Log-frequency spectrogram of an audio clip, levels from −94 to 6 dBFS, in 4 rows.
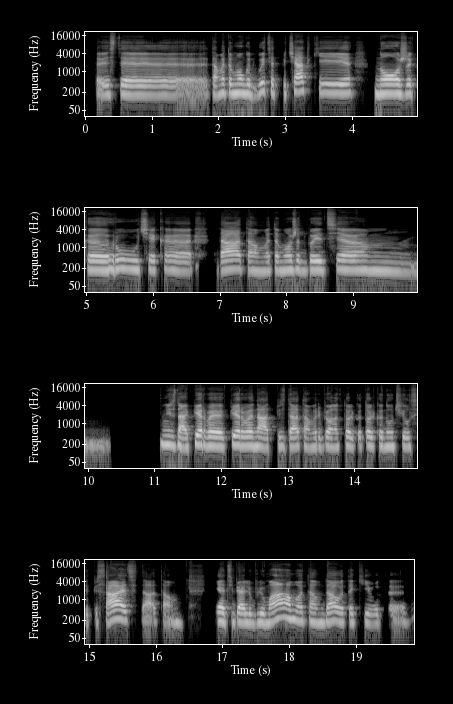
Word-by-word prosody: То - - -6
есть, 175 0 -5
э, 165 - -1
там, 165 +2 -2
это 190 0 -1
могут 185 -2 +1
быть: 215 +3 -3
отпечатки 195 0 0 0.3
ножек, 185 0 +3
э, 175 -1 +4
ручек, 185 -2 -3
э, 165 -3 -3 0.4
да, 190 +2 +2
там, 170 -3 -5
это 170 +1 -4
может 180 +1 -3
быть, 175 +1 -1
эм, 170 - -4 0.7
не 200 -2 -1
знаю, 160 -3 +3
1- 180 -4 +6
1 180 +1 +3
надпись, 170 0 0
да, 170 +1 +2
там, 165 -2 -6
ребёнок 165 -1 -3
только-только 175 0 -2
научился 170 0 -5
писать, 210 +4 +4
да, - - -4
там: 170 -1 -8 0.5
"Я 190 -2 +5
тебя 175 0 +1
люблю, 170 0 -2
мама", 220 +1 +3
там, 175 -3 -4
да, 185 +2 +2
вот 175 -1 -2
такие 175 -1 -7
вот, 160 0 -10 0.2
э, 185 - -9
180 Hz, 125 wpm, -23 LUFS, 170-185 Hz, 0.7 s, 1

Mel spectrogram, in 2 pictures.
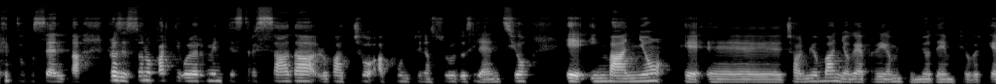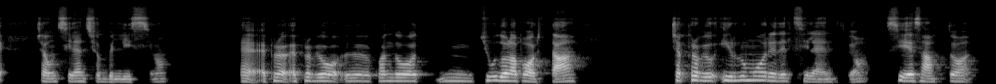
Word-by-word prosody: che - - -9
tu - - -24
senta, 135 -1 -1 0.3
però 200 0 +4
se 175 - 0
sono 195 -1 -4
particolarmente 165 0 -2
stressata, 155 +1 +1
lo 135 - -6
faccio, 145 - -5
appunto, - - -9
in - - -15
assoluto 425 -2 -8
silenzio 150 - -3 0.3
e 450 -2 +6
in 145 0 -5
bagno 145 +5 +3
che 135 - -1
ehm, 120 -1 -3
c'ho 135 +3 -6
il 125 - -7
mio 145 0 -4
bagno 155 -4 -1
che 125 - -1
è 120 - -4
praticamente 125 0 -8
il 115 - -8
mio 120 0 -4
tempio, 115 -2 -7
perché - - -6 0.3
c'è - - -1
un 135 0 0
silenzio 140 -1 -2
bellissimo, 125 +1 -4 0.6
eh, - - 0
è - - 0
pro - - +3
è - - +1
proprio 160 -2 +3
uhm, 150 -1 -1
quando, 155 +7 +2
mhmm, 155 -4 -6
chiudo 185 -2 +4
la 160 -2 +8
porta, 140 -4 +5 0.9
c'è - - +1
proprio 180 -4 +3
il 190 -1 +3
rumore 190 -1 +2
del 155 -1 -1
silenzio. 130 0 -5
Sì, 185 - -1
esatto. 140 -2 +2
150 Hz, 160 wpm, -24 LUFS, 130-170 Hz, 0.9 s, la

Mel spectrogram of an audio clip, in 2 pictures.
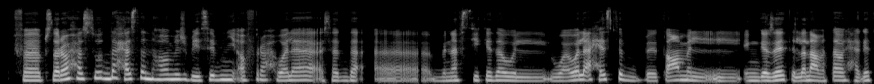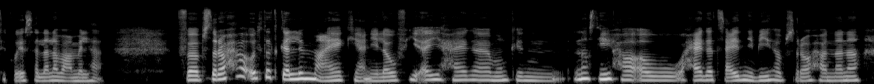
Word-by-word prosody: فبصراحة 195 +8 +2
الصوت 265 +2 0
ده 280 +4 +4
حاسّة 250 +1 0
إن 250 - +6
هو 230 0 +2
مش 235 0 +3
بيسيبني 210 +2 0
أفرح 200 0 -5
ولا 195 +1 0
أصدّق 180 0 -4 0.7
بنفْسي 185 +3 -4
كده، 190 0 0
وال 165 -2 -4
و - - -5
ولا 200 +5 +2
أحِس 225 +2 -1
بِطَعم 185 0 -1
ال 190 - 0 0.4
الإنجازات 180 +3 +2
اللي 175 +1 +1
أنا 185 0 +5
عملتها 180 +2 -1
والحاجات 185 +1 -3
الكويسة 185 -4 -6
اللي 170 -1 -3
أنا 180 +1 -2
باعملها، 160 -1 -5 0.7
فبصراحة 230 - +2
قلُت 280 +2 0
اتكلّم 255 -4 +6
معاك 195 -2 +1
يعني، 165 -1 -3
لو 175 +2 -1
في 210 +3 -5
أي 220 +2 +1
حاجة 200 -1 -3
ممكن 185 -1 -3 0.2
نصيحة 245 -5 +4
أو 190 -1 -2
حاجة 200 +1 +1
تساعدني 190 +1 0
بيها 190 +3 -1
بصراحة 180 0 -6
إن 175 0 -5
أنا 185 +2 -1
195 Hz, 160 wpm, -23 LUFS, 180-215 Hz, 0.7 s, إن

